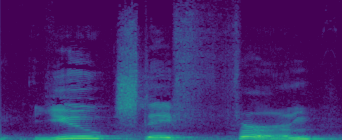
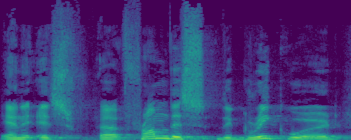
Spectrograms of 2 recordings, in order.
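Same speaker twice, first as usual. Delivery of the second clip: ordinary talk, nothing marked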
